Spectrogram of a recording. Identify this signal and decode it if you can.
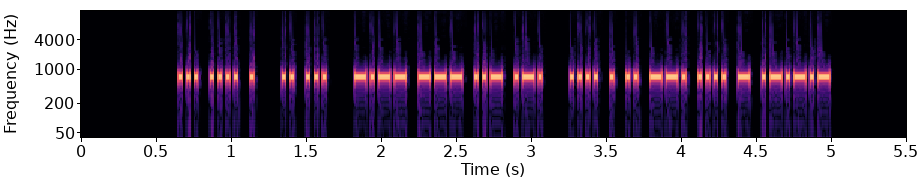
Morse code, heard as a keyed tone, about 47 wpm, 700 Hz. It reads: SHE IS YOUR HEIGHT.
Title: Sentences from Top 1600 Words 45wpm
